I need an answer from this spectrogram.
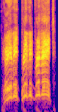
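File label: Soldier move up, French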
